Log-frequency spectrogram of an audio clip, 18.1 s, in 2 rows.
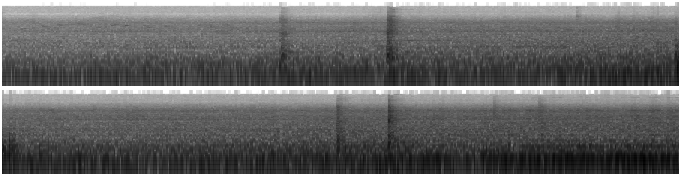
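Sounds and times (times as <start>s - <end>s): train wheels rumbling on rails: 0.0s - 18.0s
sharp knocks: 9.0s - 9.4s.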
